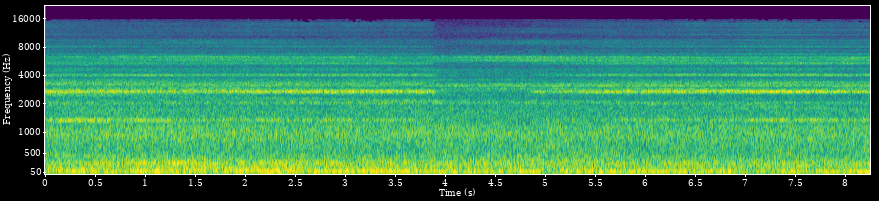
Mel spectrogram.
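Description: Electric multiple-unit train moving slowly through the station: a steady whine from its electric traction equipment over a low rumble of wheels on rail. The whine briefly drops out about four seconds in.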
